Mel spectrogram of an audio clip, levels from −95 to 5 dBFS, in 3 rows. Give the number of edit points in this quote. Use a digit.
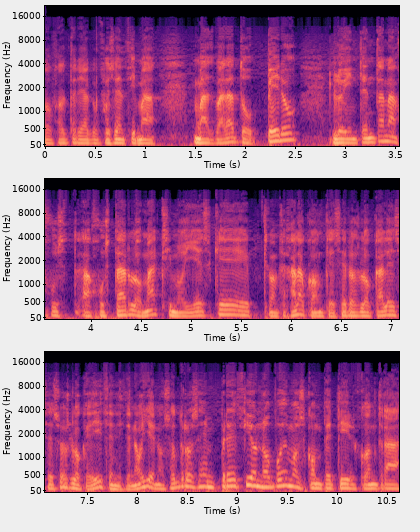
1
